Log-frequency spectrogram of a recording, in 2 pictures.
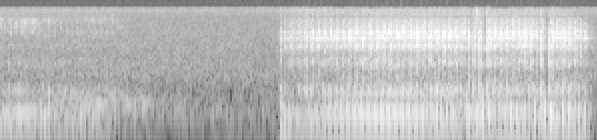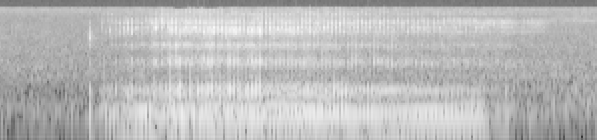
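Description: Two long, loud, rattling snoring breaths from a young bulldog, with quieter breathing between; snoring.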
